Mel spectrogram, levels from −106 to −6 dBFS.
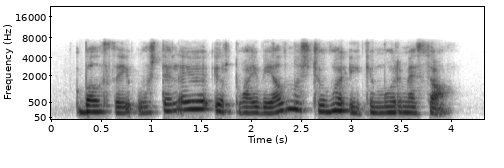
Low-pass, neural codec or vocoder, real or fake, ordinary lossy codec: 7.2 kHz; none; real; Opus, 24 kbps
